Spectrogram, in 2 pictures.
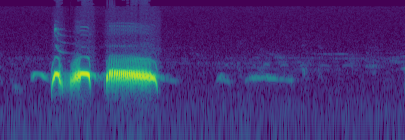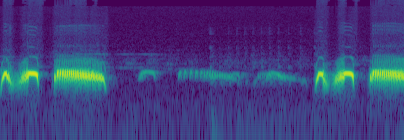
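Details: Lure spotted dove cooing to provoke wild doves ('thúc gù'): a low phrase of two quick hooked notes and a long, even coo, repeated three times, with soft murmuring notes between phrases.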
